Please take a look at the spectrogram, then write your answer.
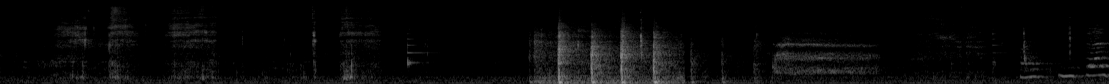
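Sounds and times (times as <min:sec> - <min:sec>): man chewing with smacking: 0:00.5 - 0:05.3.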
